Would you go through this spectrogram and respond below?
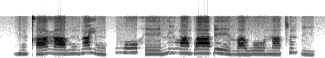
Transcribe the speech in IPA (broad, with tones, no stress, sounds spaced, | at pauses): ɡ͡b ũ˨ kʰ a˨˦ ɣ aː˨ v ũ˨ ɡ ã˦ j ũ˨ | v oː˦ h eː˨ n ĩ˦ β ã˦ b aː˦ ɗ eː˦˨ v a˨ w oː˨ n ã˨ t͡s ũ˦ k͡p i˨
